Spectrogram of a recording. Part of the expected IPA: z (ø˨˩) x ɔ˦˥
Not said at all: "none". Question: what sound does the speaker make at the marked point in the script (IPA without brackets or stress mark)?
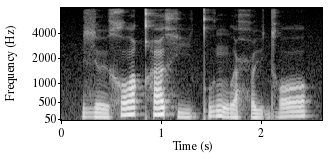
ø˨˩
